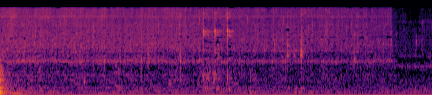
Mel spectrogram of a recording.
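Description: Sliced onions fry in oil with a faint, even sizzle and a few light stirring taps, heard from close by and quiet overall, with no voices.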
